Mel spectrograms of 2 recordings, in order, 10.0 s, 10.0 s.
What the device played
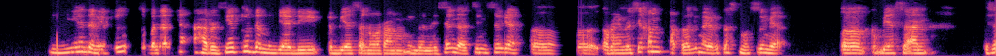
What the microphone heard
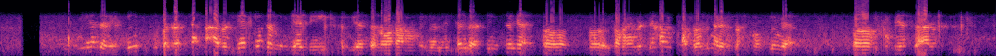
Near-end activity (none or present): none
